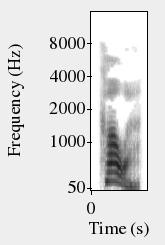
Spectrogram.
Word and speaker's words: kawa: W, not as strong as English. W. In wheat, for most speakers of the language, the only difference between W and short U is that W is shorter.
